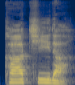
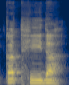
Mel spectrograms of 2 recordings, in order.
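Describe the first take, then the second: First: The middle consonant is a ch sound. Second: The middle consonant is a t sound. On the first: The speaker calls it right. "ang sound niya ay C H" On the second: The speaker calls it wrong. "hindi kathida"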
